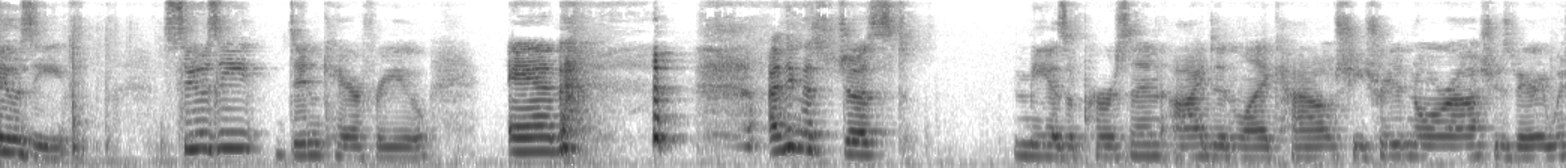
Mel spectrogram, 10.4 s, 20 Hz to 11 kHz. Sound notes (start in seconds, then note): 3.6 laughs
